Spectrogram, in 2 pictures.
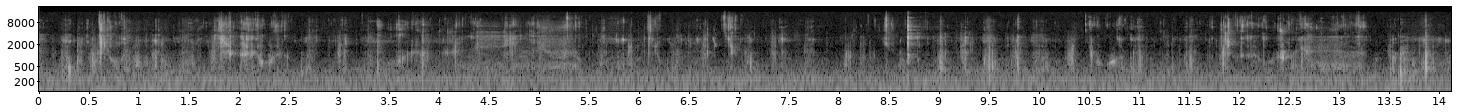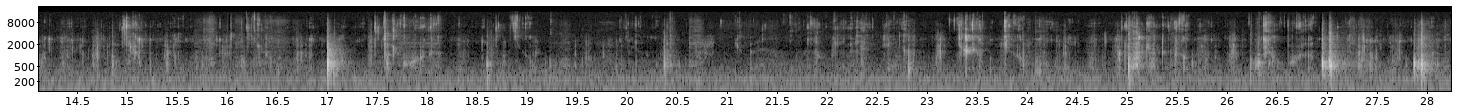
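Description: Quiet chewing and biting of Panda Express food close to the microphone: irregular crunches and mouth clicks, one sharper crunch a little past halfway and several more near the end, over a steady low hum.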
